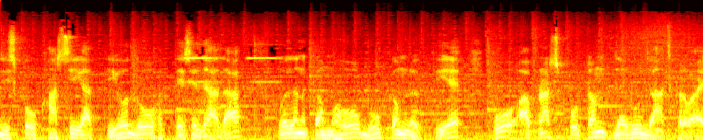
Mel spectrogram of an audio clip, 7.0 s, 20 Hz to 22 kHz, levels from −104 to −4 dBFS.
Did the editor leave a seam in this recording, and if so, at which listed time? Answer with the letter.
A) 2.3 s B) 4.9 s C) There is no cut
C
